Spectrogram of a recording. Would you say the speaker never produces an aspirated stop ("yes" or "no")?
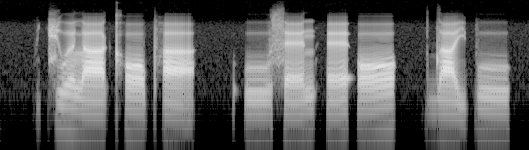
no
